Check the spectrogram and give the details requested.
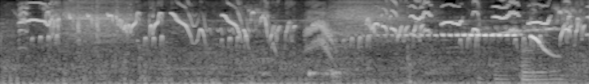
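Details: An Oriental magpie-robin feeds its chicks; dense loud twittering and rapid warbled chirps open the recording, followed by a long even whistle and a sweeping downward slur near the end.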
